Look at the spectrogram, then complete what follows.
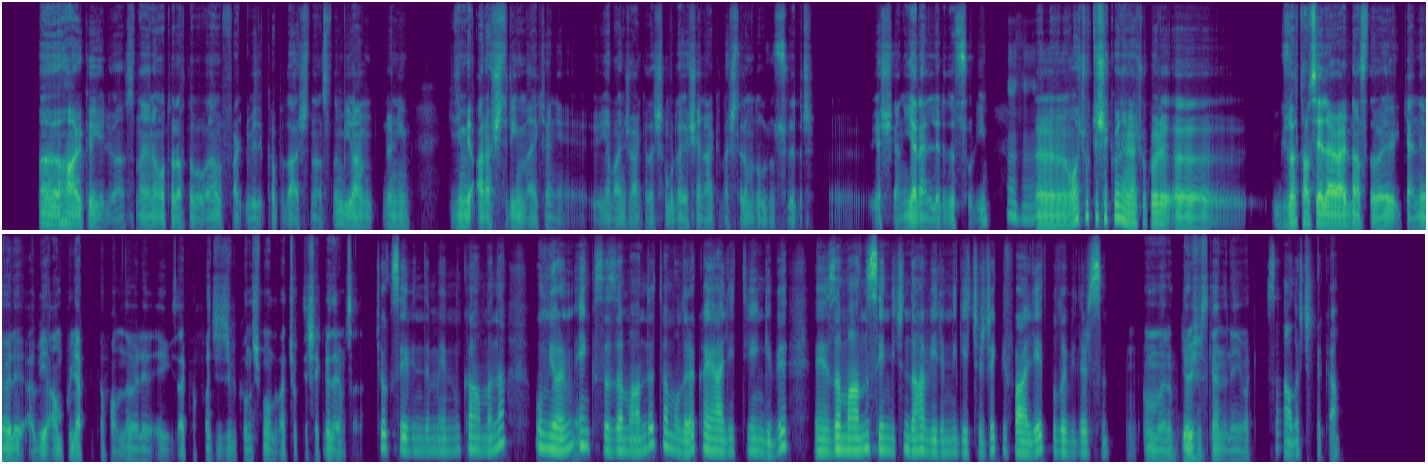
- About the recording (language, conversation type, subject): Turkish, advice, Dijital dikkat dağıtıcıları nasıl azaltıp boş zamanımın tadını çıkarabilirim?
- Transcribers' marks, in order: other background noise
